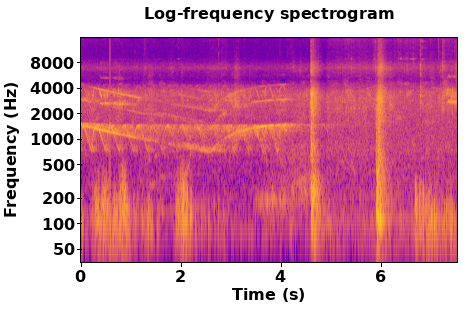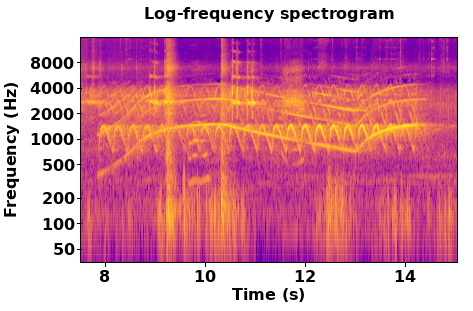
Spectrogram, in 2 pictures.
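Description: Fire pumper's siren approaching: a slow rising-and-falling wail, joined about eight seconds in by a fast yelping siren, growing loud and then cutting off just before the end. A couple of sharp knocks come in between.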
